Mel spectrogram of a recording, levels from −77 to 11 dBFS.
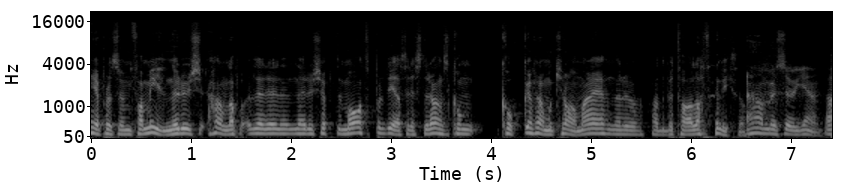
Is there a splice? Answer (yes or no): no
